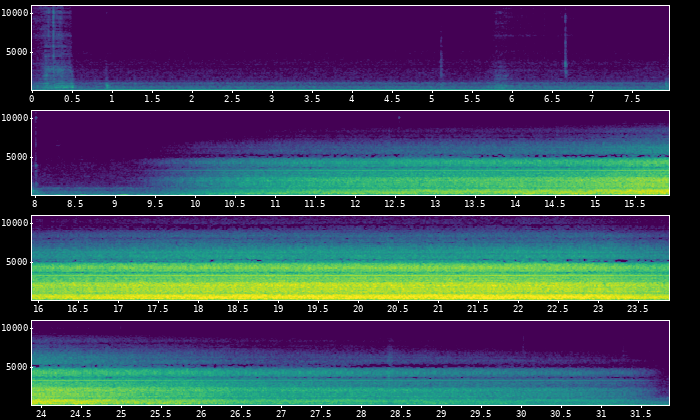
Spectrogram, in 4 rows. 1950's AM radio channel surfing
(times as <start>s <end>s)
9.6s 31.7s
